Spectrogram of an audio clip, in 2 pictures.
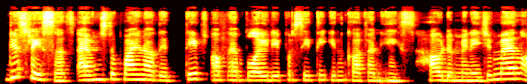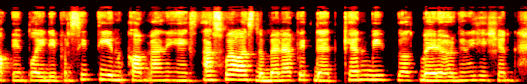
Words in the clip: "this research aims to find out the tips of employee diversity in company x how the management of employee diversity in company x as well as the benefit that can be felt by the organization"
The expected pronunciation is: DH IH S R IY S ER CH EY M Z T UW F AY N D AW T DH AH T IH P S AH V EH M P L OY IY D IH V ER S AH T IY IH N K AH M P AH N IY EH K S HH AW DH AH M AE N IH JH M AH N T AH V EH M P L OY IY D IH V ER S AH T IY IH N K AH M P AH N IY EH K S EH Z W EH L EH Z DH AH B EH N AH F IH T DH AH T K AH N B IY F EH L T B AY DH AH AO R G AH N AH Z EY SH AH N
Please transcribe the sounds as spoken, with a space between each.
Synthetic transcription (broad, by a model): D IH S R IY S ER S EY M S T UW F AY N D AW T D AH T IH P S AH F EH M P L OY IY D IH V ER S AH T IY IH N K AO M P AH N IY EH K S HH AW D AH M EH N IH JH M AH N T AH F EH M P L OY IY D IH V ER S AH T IY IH N K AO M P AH N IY EH K S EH S W EH L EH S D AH B EH N AH F IH T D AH T K AH N B IY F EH L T B AY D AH AO R G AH N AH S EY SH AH N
